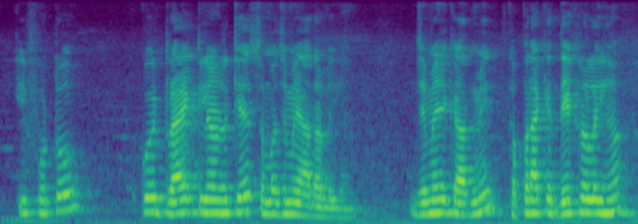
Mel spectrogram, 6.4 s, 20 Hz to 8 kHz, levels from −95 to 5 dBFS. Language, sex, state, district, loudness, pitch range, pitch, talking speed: Bajjika, male, Bihar, Vaishali, -18 LUFS, 160-180 Hz, 170 Hz, 190 wpm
